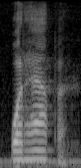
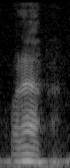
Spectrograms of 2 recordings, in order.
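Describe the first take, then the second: First: Said in the usual way. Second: Softer, falling echo of What happened; hushed, musing echo; quiet repeat. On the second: Acted. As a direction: let the question sink, much softer. Repeat dropped to near hush.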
